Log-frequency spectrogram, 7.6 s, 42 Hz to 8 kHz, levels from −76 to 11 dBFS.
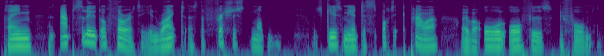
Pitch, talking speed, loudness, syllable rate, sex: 105 Hz, 175 wpm, -24 LUFS, 6.2 syllables/s, male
